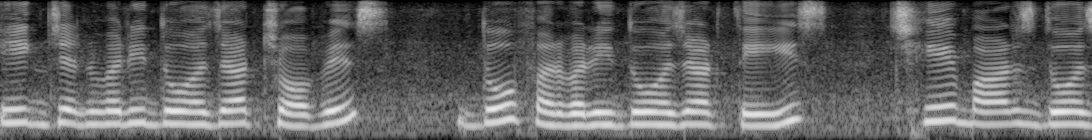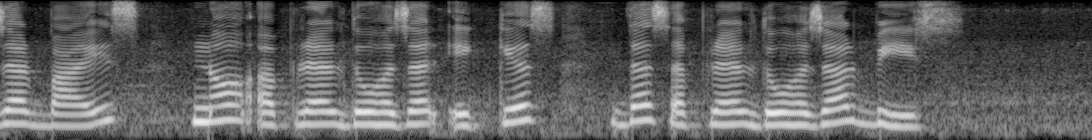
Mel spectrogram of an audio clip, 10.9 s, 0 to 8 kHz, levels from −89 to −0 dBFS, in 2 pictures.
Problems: none marked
